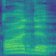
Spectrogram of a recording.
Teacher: قد، قوف پر ہے، حروف متعالیہ میں سے ہے، دال پہ کلکلا یعنی ہلایا جائے گا۔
